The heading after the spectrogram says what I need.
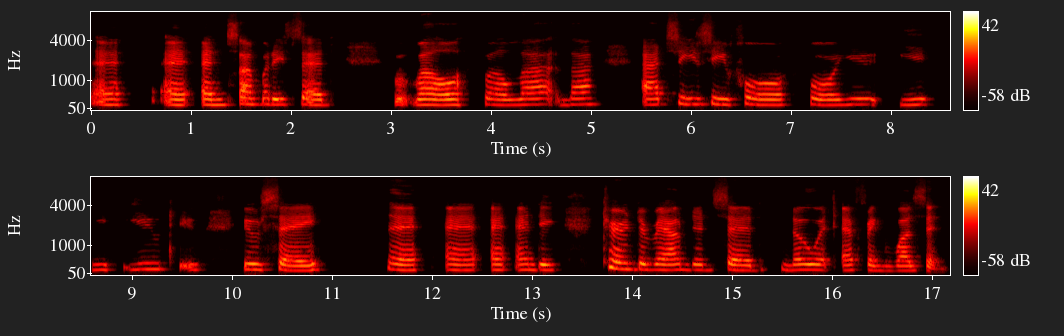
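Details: Person who stutters, a participant in a stuttering association webinar, speaking with repeated words; stuttering.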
